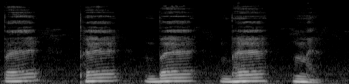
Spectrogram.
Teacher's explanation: जो उपपद्मानीय है प और फ, उनका उच्चारण स्थान क्या है? ओष्ठ, अर्थात हमारे होठ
